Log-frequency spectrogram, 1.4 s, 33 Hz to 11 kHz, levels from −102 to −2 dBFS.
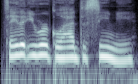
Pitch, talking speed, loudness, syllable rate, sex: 215 Hz, 345 wpm, -16 LUFS, 7.1 syllables/s, female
